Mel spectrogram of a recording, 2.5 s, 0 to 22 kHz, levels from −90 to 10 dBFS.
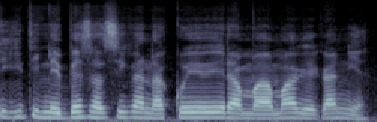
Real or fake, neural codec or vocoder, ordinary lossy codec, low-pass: fake; codec, 44.1 kHz, 7.8 kbps, Pupu-Codec; none; none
